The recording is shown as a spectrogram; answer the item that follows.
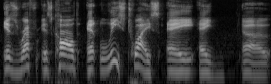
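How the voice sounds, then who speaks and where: A man's voice: medium pitch, expressive, takes it slowly, a bit bright, clear, resonant tone. Male podcast host, mid-range voice, conversational reviewer who rambles and drifts into tangents. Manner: rambling, trailing off into asides. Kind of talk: casual chat review.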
